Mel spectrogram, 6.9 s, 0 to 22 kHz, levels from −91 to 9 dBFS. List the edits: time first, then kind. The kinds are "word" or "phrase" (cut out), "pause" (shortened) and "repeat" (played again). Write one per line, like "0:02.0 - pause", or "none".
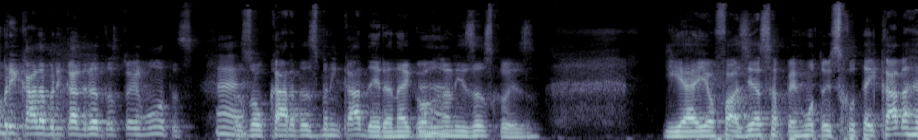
none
